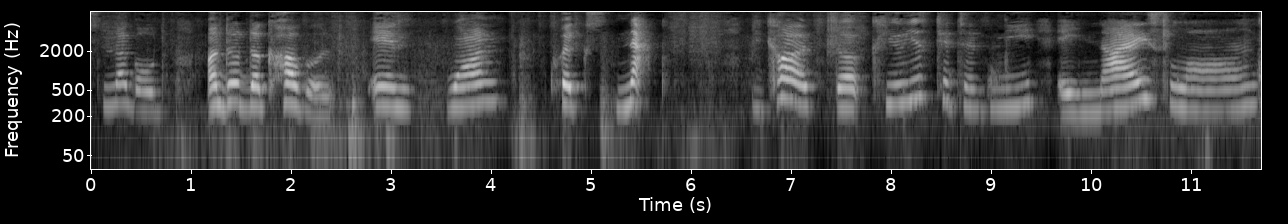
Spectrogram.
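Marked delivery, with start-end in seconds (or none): none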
